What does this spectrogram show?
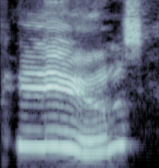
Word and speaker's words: Plumes: He's currently running a contest, I believe, an art contest to win an Earthquaker Plumes, because I believe that's how it's pronounced, Plumes.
